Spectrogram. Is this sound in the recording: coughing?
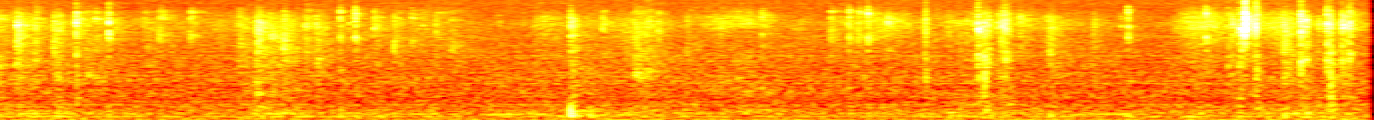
no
